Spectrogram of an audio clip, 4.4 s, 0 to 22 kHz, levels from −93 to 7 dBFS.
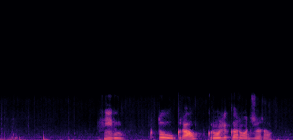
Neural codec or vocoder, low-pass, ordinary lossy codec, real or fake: codec, 16 kHz, 4 kbps, X-Codec, HuBERT features, trained on general audio; none; none; fake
